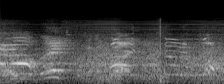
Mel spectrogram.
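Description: Raised voices shouting across a football pitch, with one sharp thud of the football being kicked about one and a half seconds in.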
